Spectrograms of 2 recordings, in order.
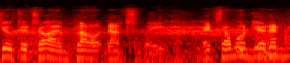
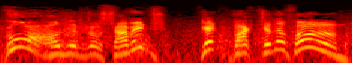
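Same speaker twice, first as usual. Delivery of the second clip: louder, higher scolding of the little savage; angry dismissal; 3 semitones higher, 6 dB louder than usual. Acted. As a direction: chase the lad off back to the farm. Driving boy away.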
